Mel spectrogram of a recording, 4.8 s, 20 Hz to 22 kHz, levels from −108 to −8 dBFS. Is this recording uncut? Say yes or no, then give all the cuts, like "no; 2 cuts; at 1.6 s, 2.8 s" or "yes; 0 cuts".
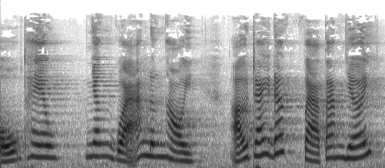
yes; 0 cuts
